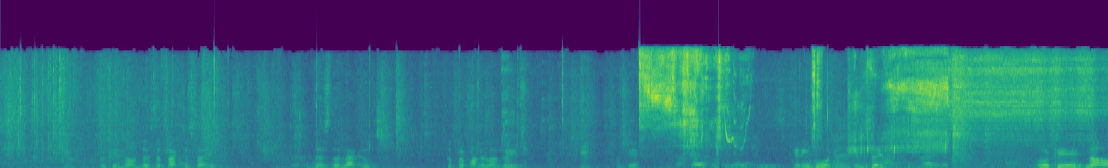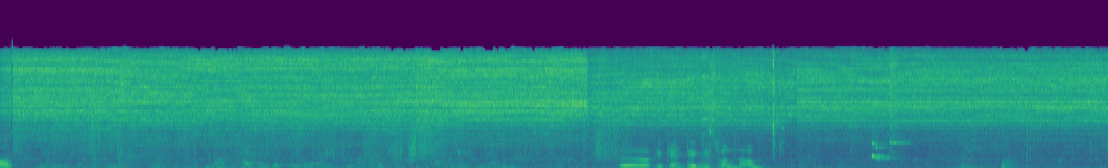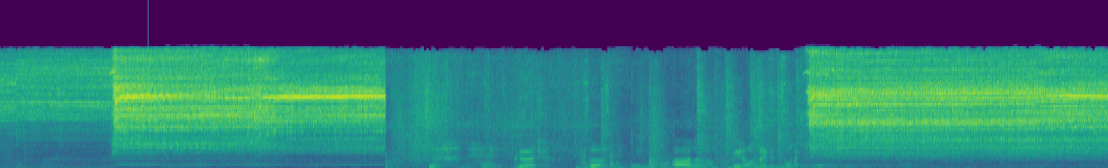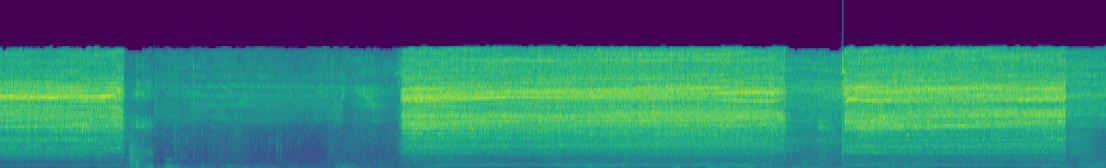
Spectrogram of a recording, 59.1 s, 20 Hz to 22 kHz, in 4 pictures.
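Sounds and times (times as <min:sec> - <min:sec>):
surgical power drill running: 0:08.4 - 0:34.7, 0:39.7 - 0:47.0, 0:47.8 - 0:59.0.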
